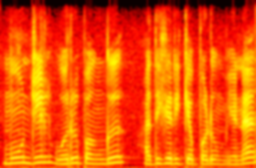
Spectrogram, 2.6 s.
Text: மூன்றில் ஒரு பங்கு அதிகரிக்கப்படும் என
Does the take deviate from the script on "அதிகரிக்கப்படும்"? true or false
false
